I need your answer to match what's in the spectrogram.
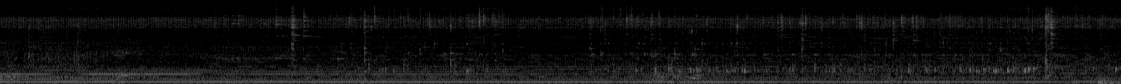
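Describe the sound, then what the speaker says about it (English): A Breville BES870XL espresso machine dispenses hot water with a faint, steady trickle and low pump hum, quiet and continuous with a few small clicks and no talking. "So let's do the hot water first."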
